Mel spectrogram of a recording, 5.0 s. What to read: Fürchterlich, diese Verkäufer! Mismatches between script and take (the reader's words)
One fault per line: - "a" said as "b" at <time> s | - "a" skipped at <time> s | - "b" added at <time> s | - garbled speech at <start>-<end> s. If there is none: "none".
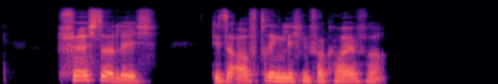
- "aufdringlichen" added at 2.3 s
